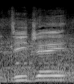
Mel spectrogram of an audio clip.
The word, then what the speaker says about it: djay: It's called DJ. It's spelled DJAY.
